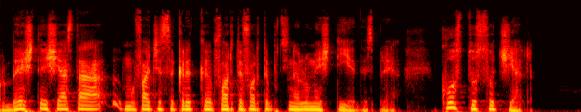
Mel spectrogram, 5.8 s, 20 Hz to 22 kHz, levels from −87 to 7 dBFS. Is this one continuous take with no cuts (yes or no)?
yes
